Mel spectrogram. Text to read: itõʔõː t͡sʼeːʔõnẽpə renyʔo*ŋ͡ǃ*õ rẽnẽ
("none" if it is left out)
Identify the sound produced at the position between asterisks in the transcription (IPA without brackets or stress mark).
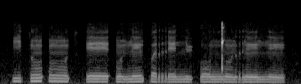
ŋ͡ǃ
